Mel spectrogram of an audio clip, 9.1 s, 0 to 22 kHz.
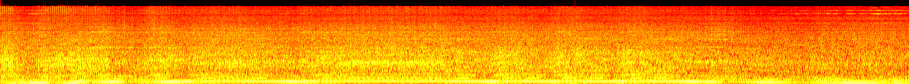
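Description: A Yamaha Mio i125 scooter's 125 cc single-cylinder four-stroke engine running just after a top overhaul with a replaced valve. It is revved up from idle about a second in, held at a steady higher speed, then eased back to idle near the end.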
